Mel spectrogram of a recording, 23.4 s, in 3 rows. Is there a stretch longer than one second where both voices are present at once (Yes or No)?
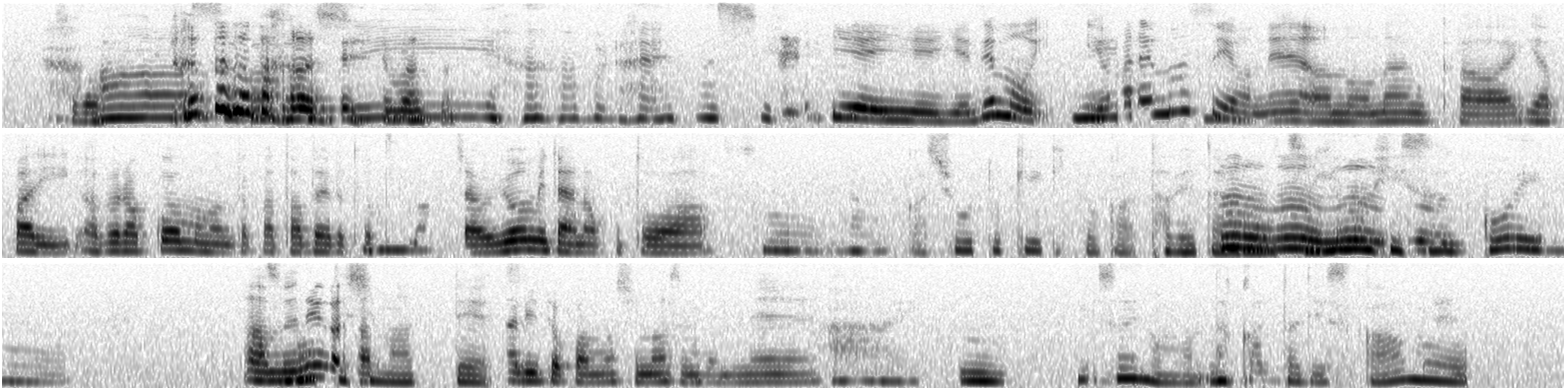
Yes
